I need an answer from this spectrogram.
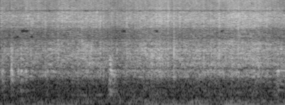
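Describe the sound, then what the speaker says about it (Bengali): Chopped onions frying in a pan make a loud, steady sizzle with occasional stirring clicks and scrapes, close up and with no voices. "তারপরে দেব পেঁয়াজ কুচানো, পেঁয়াজটা অল্প ব্রাউন হলে তারপরে হলুদ গুঁড়ো দেবো"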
